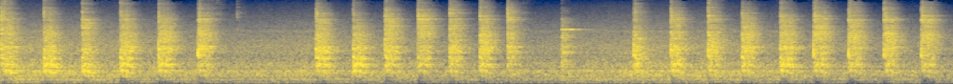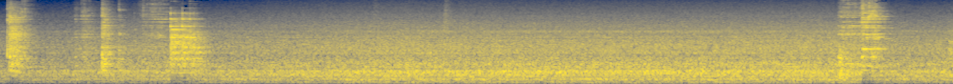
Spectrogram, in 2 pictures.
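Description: Chipping hammer knocking slag off a freshly laid stick-electrode weld on steel plate: runs of quick, sharp metal strikes, about three a second, stopping about twelve seconds in, with one more short knock near the end. A steady hiss runs underneath.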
